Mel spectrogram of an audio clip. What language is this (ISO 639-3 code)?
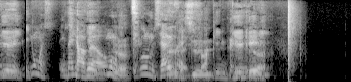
nld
